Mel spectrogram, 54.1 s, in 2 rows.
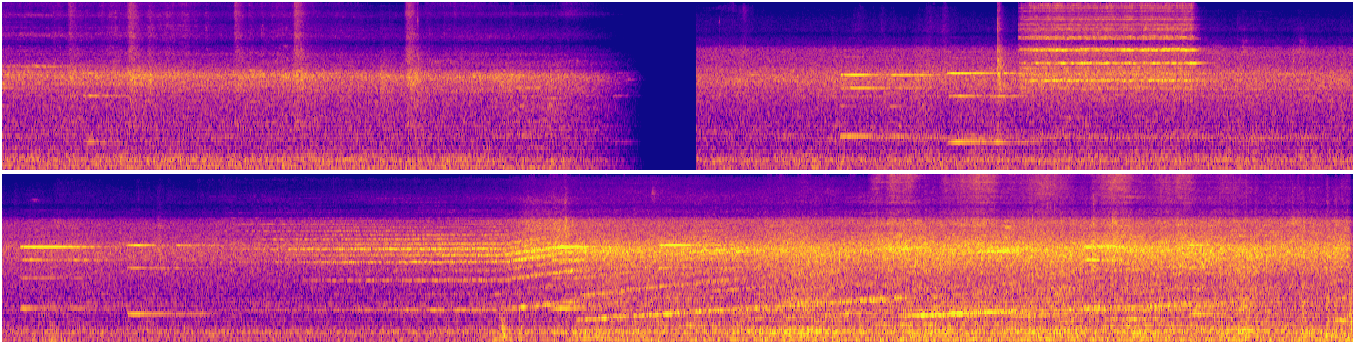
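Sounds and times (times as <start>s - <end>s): electric train hum: 13.9s - 54.0s
train running noise: 13.9s - 54.0s.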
